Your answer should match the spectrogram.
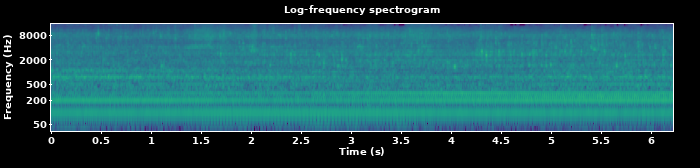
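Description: Steady low hum with a few even overtones over water flowing and trickling through the tank of a transformer oil-water separator.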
